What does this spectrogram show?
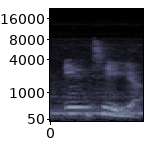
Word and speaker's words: Antigua: intega and Barbuda yeah because there's Antigua which is they don't pronounce it you yeah intega got it got it okay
